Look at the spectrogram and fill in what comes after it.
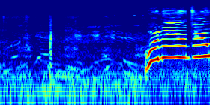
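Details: Tonka, an Alaskan Malamute, at a dog park on his second birthday among other dogs, gives a short howl-like woo that rises then holds steady, following a woman's voice speaking to him.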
